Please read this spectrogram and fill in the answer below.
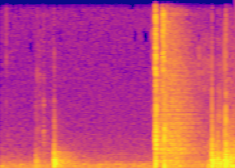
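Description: Staple gun firing once about one and a half seconds in, a sharp snap as a staple is driven through the leather cover into the wooden seat base.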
